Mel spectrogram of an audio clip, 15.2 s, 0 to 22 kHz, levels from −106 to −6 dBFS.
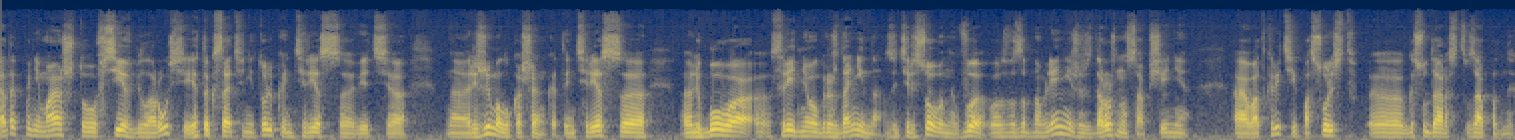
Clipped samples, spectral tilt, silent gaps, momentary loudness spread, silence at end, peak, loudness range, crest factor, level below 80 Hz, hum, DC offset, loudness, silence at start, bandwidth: under 0.1%; -5 dB/octave; none; 9 LU; 0 s; -6 dBFS; 4 LU; 18 dB; -54 dBFS; none; under 0.1%; -23 LUFS; 0 s; 16 kHz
